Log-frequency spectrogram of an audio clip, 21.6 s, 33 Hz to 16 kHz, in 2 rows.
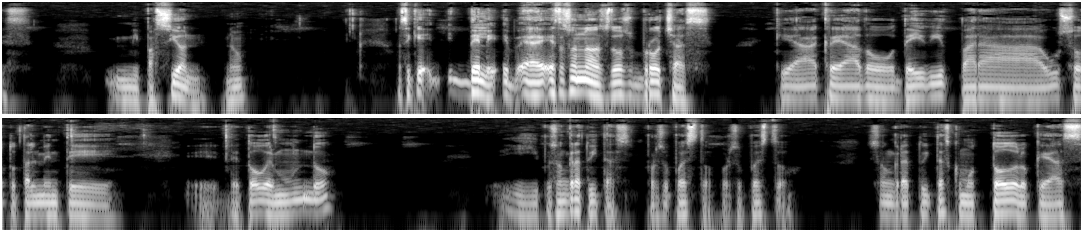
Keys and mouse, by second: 0.5-4.9 shift+drag, 7.6-10.8 drag, 12.6 ctrl+click, 13.7-21.5 shift+drag.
